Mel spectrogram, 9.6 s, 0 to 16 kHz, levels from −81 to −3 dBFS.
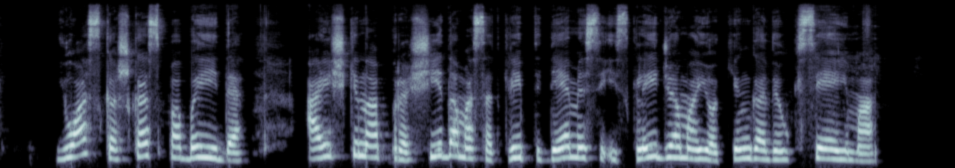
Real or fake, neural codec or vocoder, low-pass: real; none; 14.4 kHz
